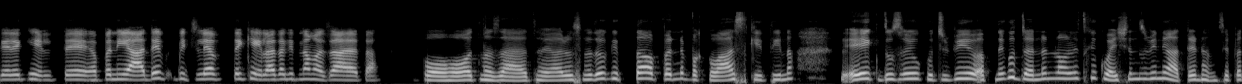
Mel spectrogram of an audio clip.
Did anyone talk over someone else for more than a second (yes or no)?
no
